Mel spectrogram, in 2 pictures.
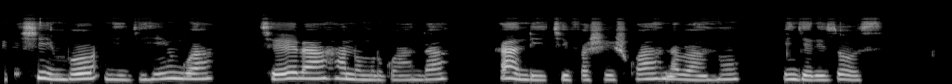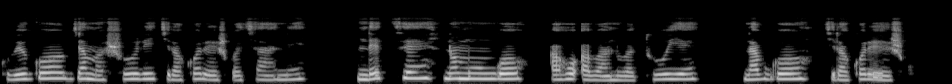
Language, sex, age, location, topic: Kinyarwanda, female, 18-24, Kigali, agriculture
